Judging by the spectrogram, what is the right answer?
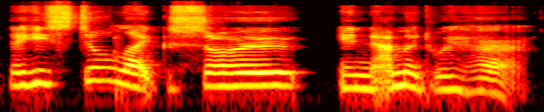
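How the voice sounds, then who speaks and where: A woman's voice: a little high, slow pace, a little mellow. A woman hosting a livestream with casual, conversational commentary, repeating points for emphasis. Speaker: livestream host.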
